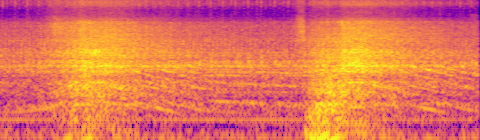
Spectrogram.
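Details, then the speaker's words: Vehicle on lift, wheels raised, engine revved twice with the drive belt removed: smooth rise and fall with no chirp or screech, confirming the chirping noise when accelerating came from the belt. "You can see no more noise. Definitely a belt."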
